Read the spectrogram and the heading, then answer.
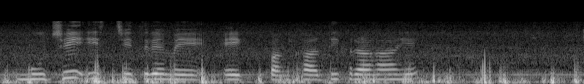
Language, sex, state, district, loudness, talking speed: Hindi, female, Madhya Pradesh, Dhar, -23 LUFS, 90 wpm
